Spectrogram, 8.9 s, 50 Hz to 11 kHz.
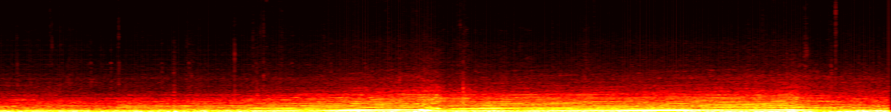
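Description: BMW M2 Competition's twin-turbo straight-six accelerating hard out of a corner. Its pitch climbs from about two and a half seconds in, drops sharply at about four seconds as it shifts up, then climbs again to a second upshift near the end.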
